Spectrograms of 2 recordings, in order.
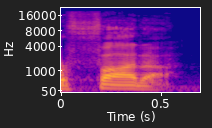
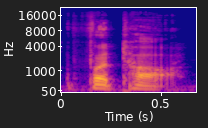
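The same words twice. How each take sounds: First: Fatah said FAH-tuh, stress on the first syllable; alternative pronunciation. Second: Fatah said fuh-TAH, stress on the last syllable; uncertain pronunciation. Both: Shown as a demonstration. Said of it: "I don't know how to pronounce it".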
